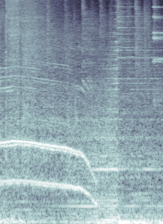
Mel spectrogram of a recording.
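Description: A single sustained high-pitched scream holds steady, then slides downward and cuts off, over a low rumbling background with a brief thump near the end.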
